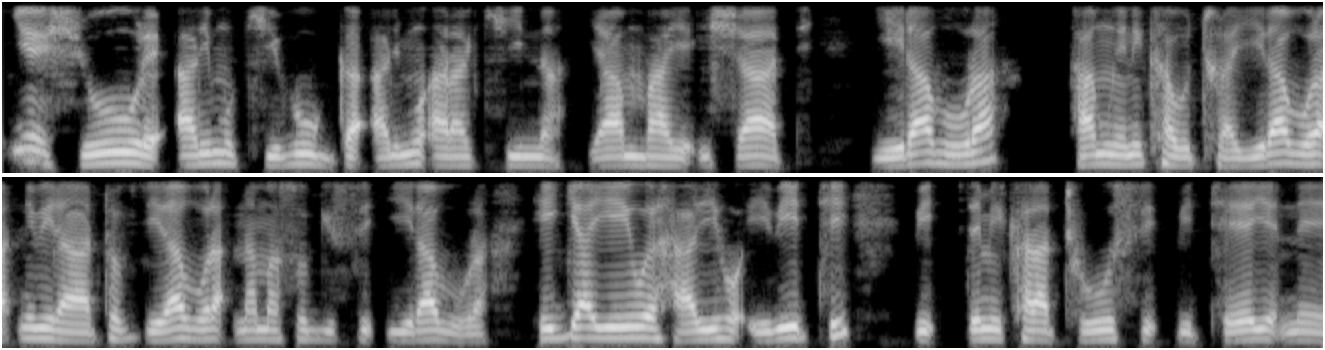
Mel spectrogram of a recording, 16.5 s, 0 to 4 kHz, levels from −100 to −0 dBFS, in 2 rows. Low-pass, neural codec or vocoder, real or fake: 3.6 kHz; none; real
